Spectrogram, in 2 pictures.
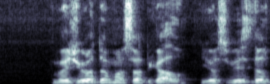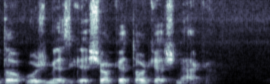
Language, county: Lithuanian, Vilnius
